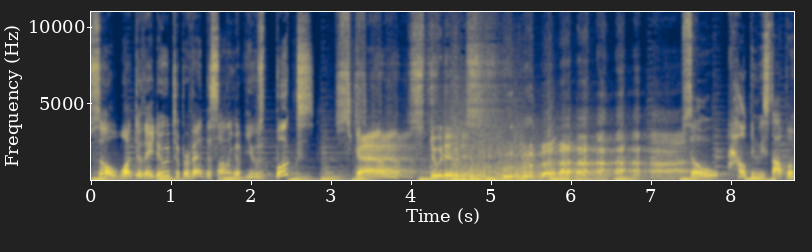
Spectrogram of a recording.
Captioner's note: evil laughter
